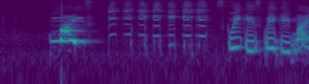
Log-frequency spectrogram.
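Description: A woman imitating mice with her voice: a short exclamation, then a quick run of about eight high, even squeaks, followed by more squeaky, pitch-bending voice sounds near the end.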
